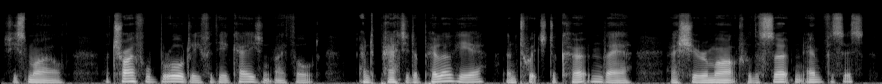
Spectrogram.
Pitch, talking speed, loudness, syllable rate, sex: 105 Hz, 185 wpm, -21 LUFS, 5.9 syllables/s, male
